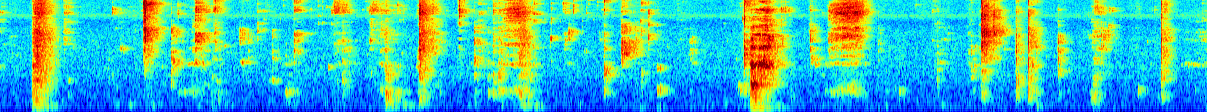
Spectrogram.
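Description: A person chewing and smacking while eating fried rice with their fingers: faint, short, irregular mouth sounds, with one louder burst about seven and a half seconds in.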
